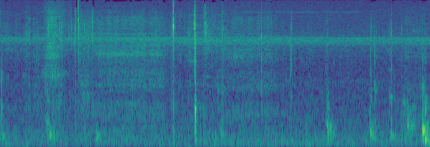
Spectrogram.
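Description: Steady high-pitched insect chorus, with scattered light knocks and clicks from gear moving in a small fishing boat.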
